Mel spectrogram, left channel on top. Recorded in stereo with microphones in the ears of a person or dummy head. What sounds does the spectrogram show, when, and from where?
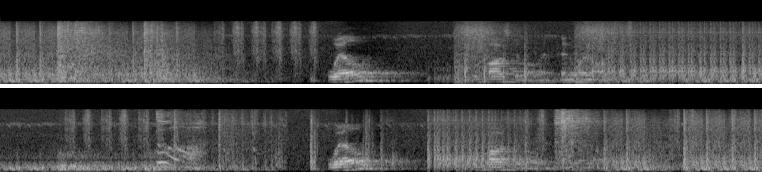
3.3 s a man speaking: 50° left (ahead or behind), 3.5 m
